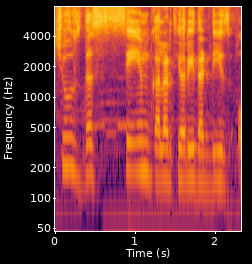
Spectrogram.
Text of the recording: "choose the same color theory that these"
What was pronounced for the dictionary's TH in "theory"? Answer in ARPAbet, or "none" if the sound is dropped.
T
